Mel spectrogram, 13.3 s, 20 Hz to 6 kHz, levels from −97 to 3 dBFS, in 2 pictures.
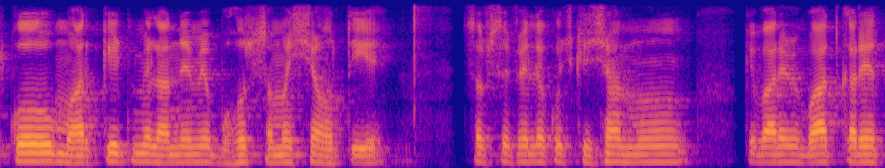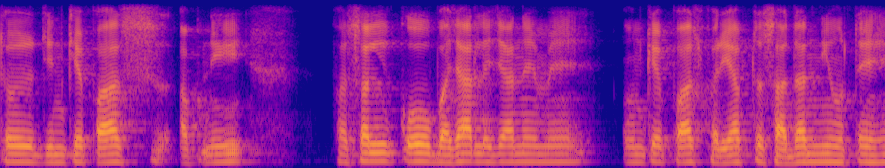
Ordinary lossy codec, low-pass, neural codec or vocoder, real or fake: none; 5.4 kHz; none; real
